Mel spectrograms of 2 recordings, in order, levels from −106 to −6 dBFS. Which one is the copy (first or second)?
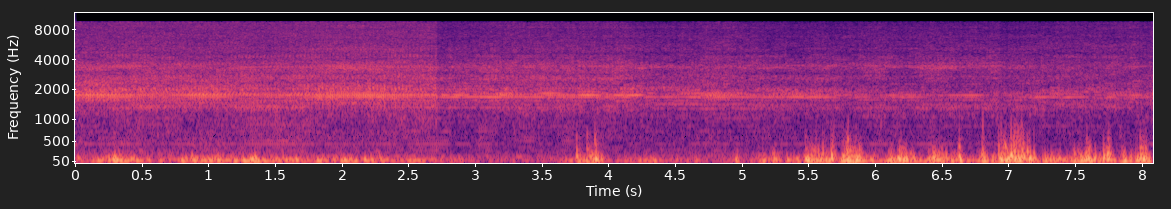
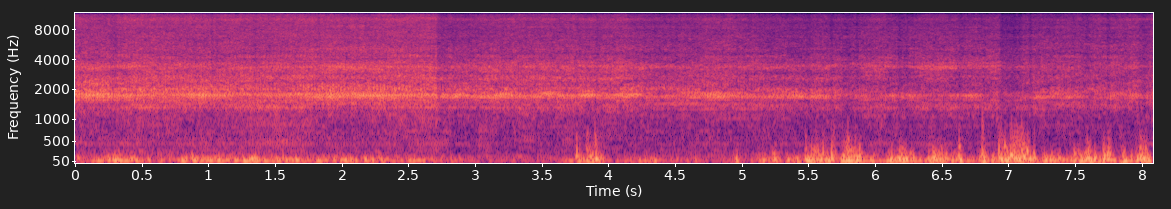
second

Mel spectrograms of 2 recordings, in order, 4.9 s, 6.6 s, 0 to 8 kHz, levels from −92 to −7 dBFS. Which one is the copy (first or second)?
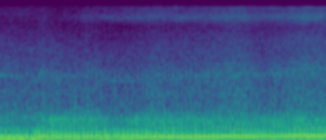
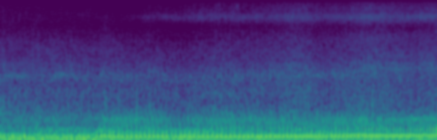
second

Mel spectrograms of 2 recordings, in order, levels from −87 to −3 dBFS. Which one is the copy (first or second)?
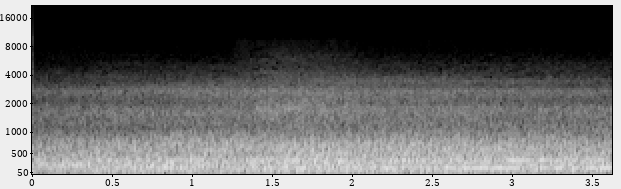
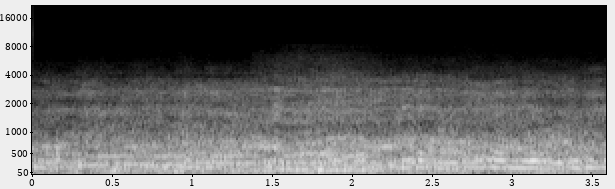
second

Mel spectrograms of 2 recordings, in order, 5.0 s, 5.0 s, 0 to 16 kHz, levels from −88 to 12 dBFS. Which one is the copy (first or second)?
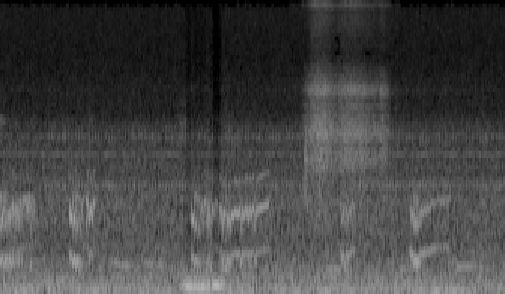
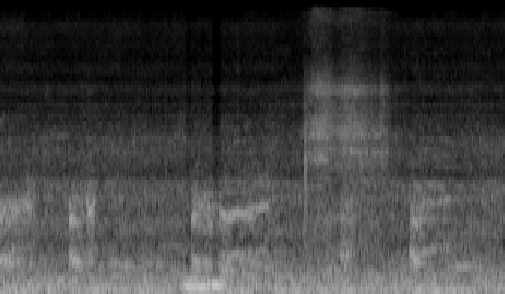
second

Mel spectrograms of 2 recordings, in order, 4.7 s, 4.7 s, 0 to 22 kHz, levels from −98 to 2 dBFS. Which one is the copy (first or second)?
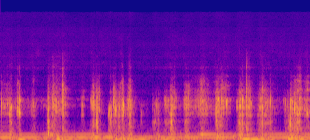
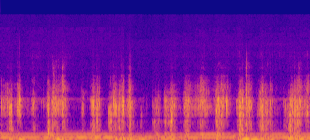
first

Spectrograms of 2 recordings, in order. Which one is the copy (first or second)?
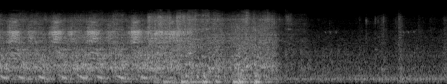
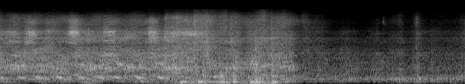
second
